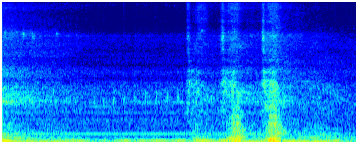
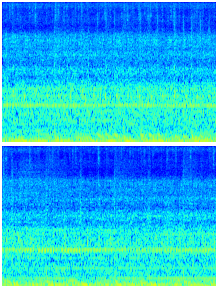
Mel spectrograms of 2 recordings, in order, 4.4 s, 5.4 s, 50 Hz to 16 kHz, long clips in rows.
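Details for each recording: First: 1984 Toyota Hilux 4x4 carbureted engine after new spark plugs and fuel filter: lumpy idle, small throttle stabs pick up sluggishly with slight hesitation but no backfire (previously backfired); owner suspects poorly tuned carby, smells fuely, possibly running rich. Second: 1984 Toyota Hilux 4x4 just after new spark plugs and fuel filter, idling cold: low steady idle holding its beat with a faint even hum, no stumbling; previously it idled badly and shut down.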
